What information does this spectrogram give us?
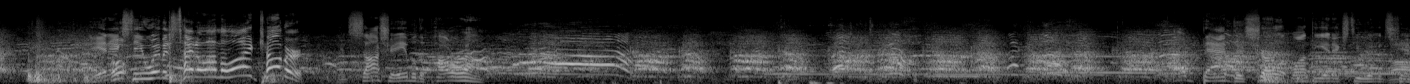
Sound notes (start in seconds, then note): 7.0 fans chanting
